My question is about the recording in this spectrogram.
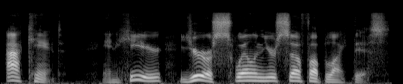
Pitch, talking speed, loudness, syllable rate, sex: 135 Hz, 165 wpm, -21 LUFS, 4.5 syllables/s, male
